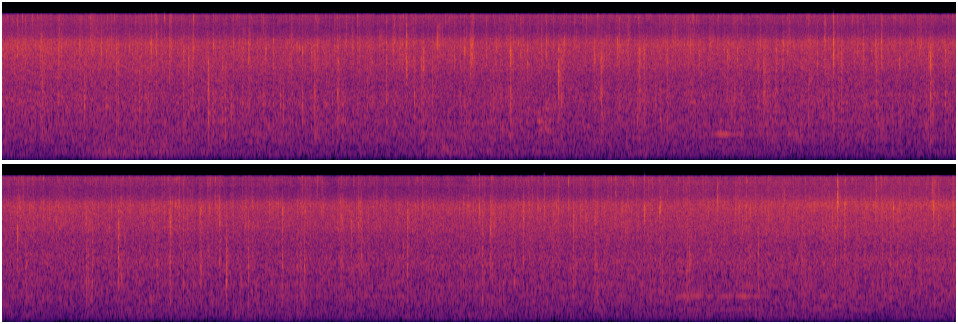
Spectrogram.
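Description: Steady rain falling during a night thunderstorm, a constant hiss with many separate drop ticks through it.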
